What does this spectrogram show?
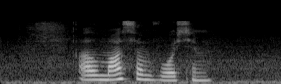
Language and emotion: Russian, neutral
